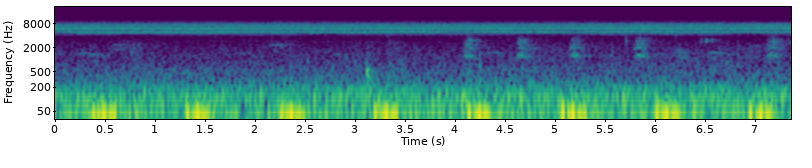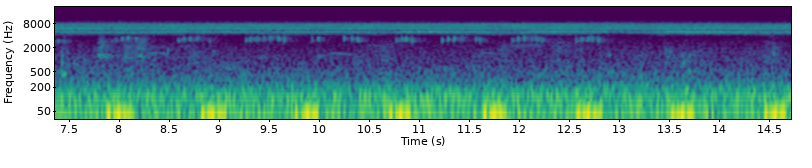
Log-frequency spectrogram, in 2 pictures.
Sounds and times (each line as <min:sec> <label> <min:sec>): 0:00.0 insects 0:14.7
0:00.1 motorboats travel down the nearby Madre De Dios River 0:14.7
0:04.1 Birds are close 0:12.9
